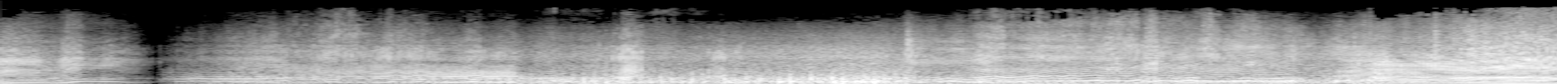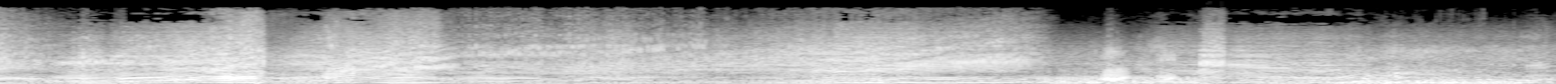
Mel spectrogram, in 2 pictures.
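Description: Kawasaki motocross bike engines revving hard, their pitch climbing and falling again and again as the bikes accelerate, shift and pass. The sound drops out briefly about a second in.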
